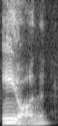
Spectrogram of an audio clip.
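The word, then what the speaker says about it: Aeon: Um and you can wear Eon. It's spelled Aeo N.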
